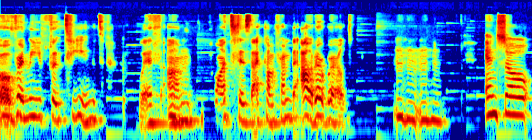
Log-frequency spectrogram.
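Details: Adult woman with rare degenerative cerebellar ataxia of unknown cause, diagnosed as a pre-teen; slurred speech began in her early teens; has had speech therapy; slurring worsens with fatigue or emotion; ataxic dysarthria.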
